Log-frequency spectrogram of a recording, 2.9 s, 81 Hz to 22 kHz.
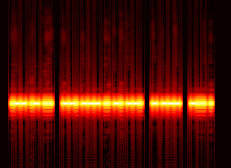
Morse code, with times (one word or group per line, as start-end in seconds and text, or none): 0.2-0.7 WAS
0.8-1.8 GOING
1.9-2.3 TO
2.4-2.7 BE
